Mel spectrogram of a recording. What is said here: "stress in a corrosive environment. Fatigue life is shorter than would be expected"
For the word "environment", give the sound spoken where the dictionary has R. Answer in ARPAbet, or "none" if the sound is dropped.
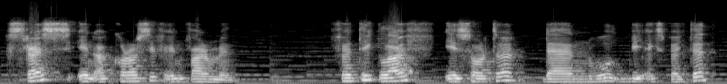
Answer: R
